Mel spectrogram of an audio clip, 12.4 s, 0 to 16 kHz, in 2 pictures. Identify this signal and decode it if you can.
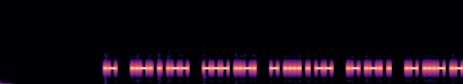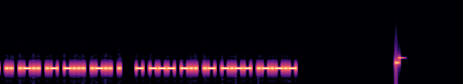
Morse code, heard as a keyed tone, about 40 wpm, 700 Hz. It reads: A FEW OF THEM ARE AVAILABLE TODAY.
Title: Sentences from Top 1000 Words - Review Part 3 - 40wpm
